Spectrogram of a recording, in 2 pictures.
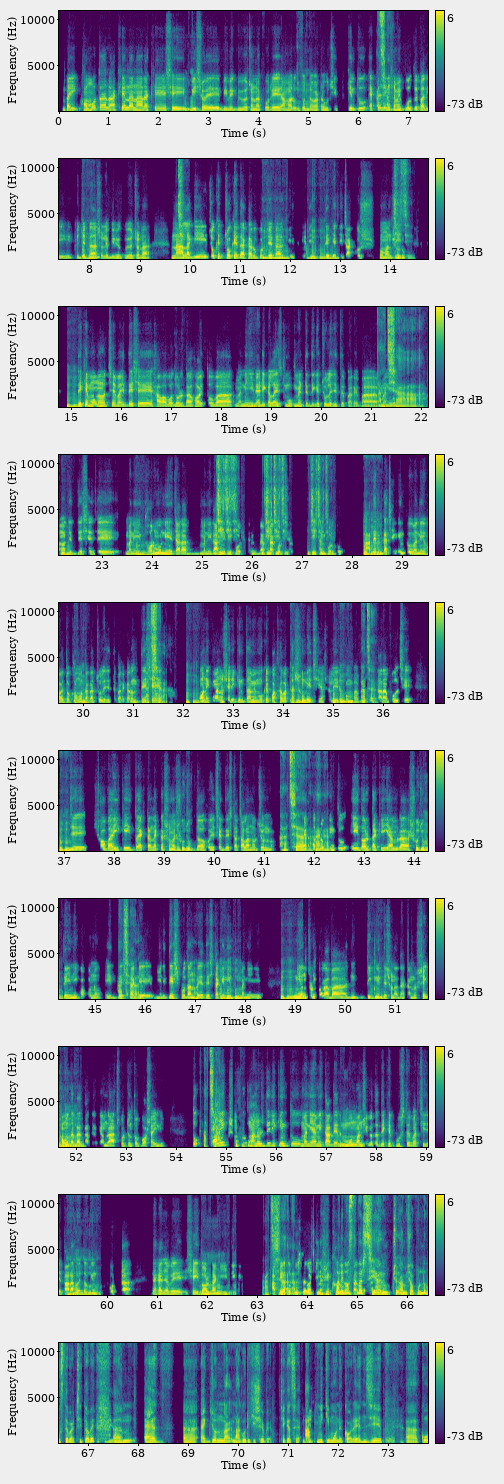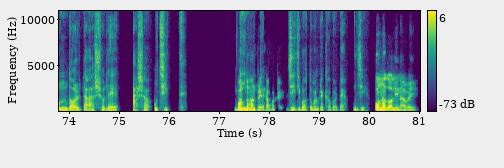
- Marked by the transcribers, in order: other background noise; static; unintelligible speech; in English: "radicalized movement"; "মানে" said as "মানি"; "মানে" said as "মানি"; "মানে" said as "মানি"; distorted speech; "মানে" said as "মানি"; "মানে" said as "মানি"; "মানে" said as "মানি"; laughing while speaking: "হ্যাঁ কোন দলটার কথা বলছি"
- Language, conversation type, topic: Bengali, unstructured, আপনার মতে ভোট দেওয়া কতটা গুরুত্বপূর্ণ?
